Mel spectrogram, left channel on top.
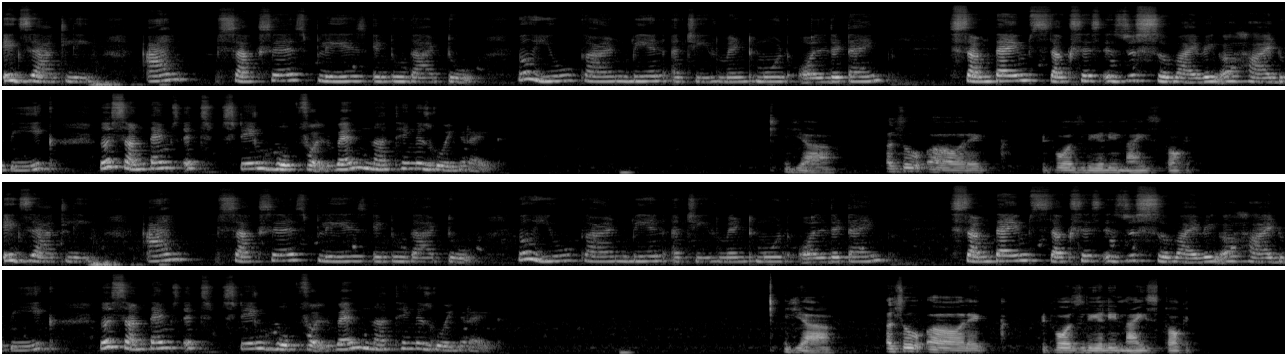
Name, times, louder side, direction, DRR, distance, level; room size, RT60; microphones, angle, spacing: voice 1, 0.0-1.9 2.1-4.7 5.2-8.9 9.5-17.7, left 2 dB, 15° left, 0.4 m, -29 dB
voice 2, 20.7-21.1 21.7-22.6 23.3-24.7, right 6 dB, 85° right, 0.3 m, -29 dB
4.0 x 2.2 x 2.3 m
head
